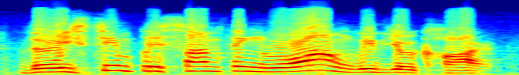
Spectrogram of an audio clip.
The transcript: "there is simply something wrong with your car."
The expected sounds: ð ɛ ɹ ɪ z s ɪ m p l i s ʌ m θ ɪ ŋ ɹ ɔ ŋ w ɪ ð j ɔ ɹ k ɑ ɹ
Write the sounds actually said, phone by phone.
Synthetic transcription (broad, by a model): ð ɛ ɹ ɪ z s ɪ m p l i s ʌ m θ ɪ ŋ ɹ ɔ ŋ w ɪ ð j ɔ ɹ k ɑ ɹ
